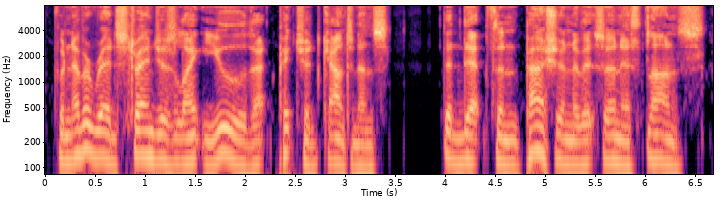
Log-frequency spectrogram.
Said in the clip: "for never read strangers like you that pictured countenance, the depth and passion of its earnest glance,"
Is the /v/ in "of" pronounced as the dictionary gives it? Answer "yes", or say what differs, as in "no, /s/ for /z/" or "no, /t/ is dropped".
yes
